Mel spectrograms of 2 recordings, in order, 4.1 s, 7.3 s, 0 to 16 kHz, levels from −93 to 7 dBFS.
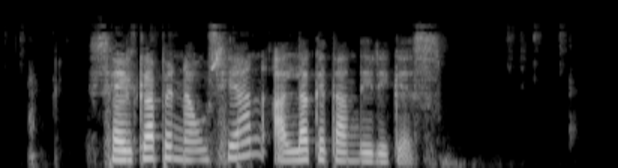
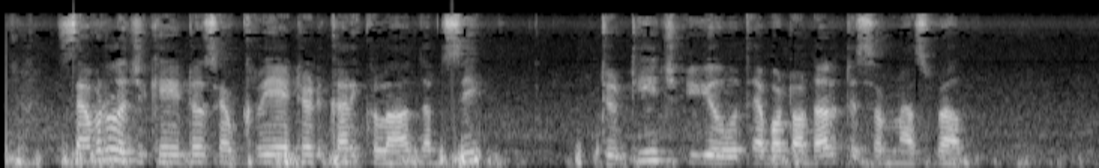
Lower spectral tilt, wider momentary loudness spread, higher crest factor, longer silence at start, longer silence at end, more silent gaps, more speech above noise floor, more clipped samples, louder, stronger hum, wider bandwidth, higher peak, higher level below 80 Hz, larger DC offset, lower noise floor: about the same, -4 dB/octave vs -4 dB/octave; first, 14 LU vs 11 LU; about the same, 24 dB vs 20 dB; first, 0.2 s vs 0.05 s; first, 1.2 s vs 0.5 s; neither; first, 44 dB vs 26 dB; neither; second, -24 LUFS vs -18 LUFS; neither; second, 9.4 kHz vs 12 kHz; about the same, -2 dBFS vs 0 dBFS; second, -62 dBFS vs -50 dBFS; neither; first, -68 dBFS vs -44 dBFS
